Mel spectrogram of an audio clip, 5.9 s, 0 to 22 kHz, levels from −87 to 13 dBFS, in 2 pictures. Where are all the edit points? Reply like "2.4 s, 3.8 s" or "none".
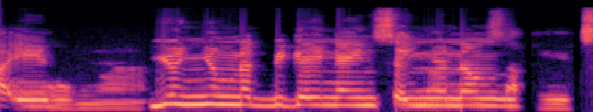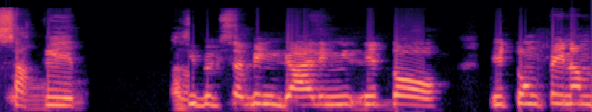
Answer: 3.8 s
